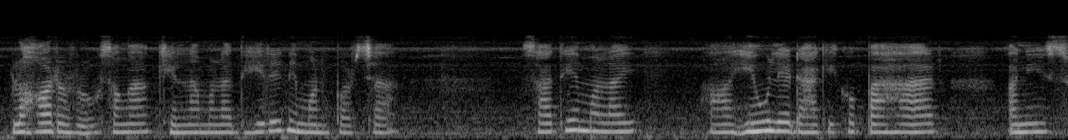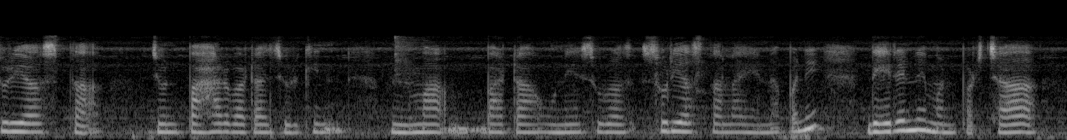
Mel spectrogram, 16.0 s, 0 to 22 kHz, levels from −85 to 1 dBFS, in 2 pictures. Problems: none marked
